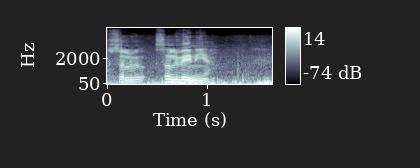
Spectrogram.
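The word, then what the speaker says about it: Slovenija: The capital city of स्लोवेनिया, स्लोवेनिया, स्लोवेनिया, बट ये कुछ और ही लिखते हैं लास्ट में, जे ए कुछ ऐसा, जे दे प्रोनाउंस लाइक वाई, हां वाई, या या स्लोवेनिया, या।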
